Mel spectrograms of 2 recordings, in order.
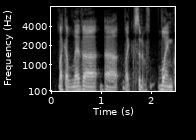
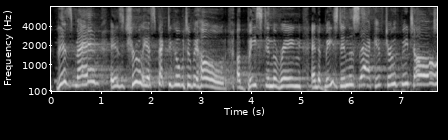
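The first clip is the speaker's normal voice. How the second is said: ring announcer; 12 semitones higher than usual. Acted. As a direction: proclaim the champion like a fight announcer. Announcer presents the champion.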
